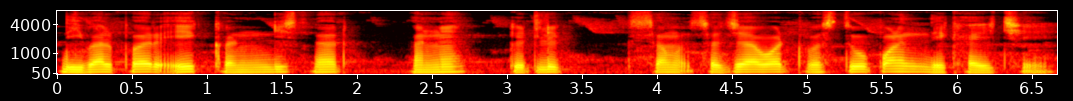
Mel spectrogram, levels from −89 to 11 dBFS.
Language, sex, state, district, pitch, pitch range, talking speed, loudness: Gujarati, male, Gujarat, Valsad, 120 Hz, 110-120 Hz, 110 wpm, -16 LUFS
